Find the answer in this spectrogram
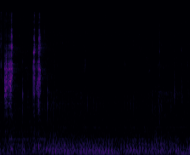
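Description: Domestic cat making its strange, dinosaur-like noise at birds: two short breathy sounds in the first half-second, then a faint, low, steady sound.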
